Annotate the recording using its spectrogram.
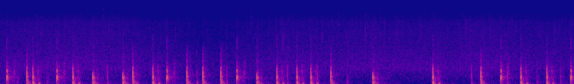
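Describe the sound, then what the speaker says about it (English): Rain in a video game, heard as a dense run of sharp, irregular patters and drops hitting a surface, fairly close and continuous, with no voices over it. "Do we think the rain's going to stop in the game too?"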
